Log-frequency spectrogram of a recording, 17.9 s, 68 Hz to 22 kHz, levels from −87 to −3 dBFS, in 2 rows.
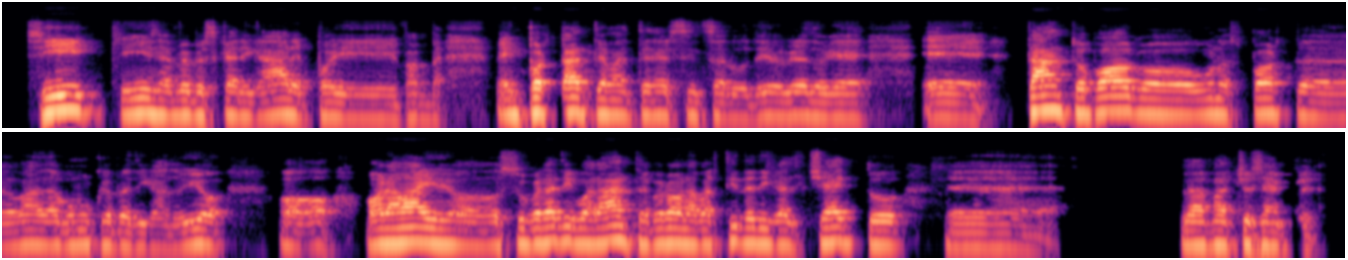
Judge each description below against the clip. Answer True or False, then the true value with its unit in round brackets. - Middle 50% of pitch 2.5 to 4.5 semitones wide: True (2.8 semitones)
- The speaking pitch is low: True (125 Hz)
